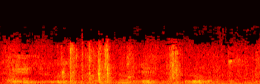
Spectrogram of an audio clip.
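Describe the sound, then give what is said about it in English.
A printing press runs steadily, printing fake paper money, its mechanical clacking and thumping repeating in a busy, uneven rhythm throughout the short stretch. “If I print any more fake paper money for Ormond King, I'll never be able to face Prairie City again”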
